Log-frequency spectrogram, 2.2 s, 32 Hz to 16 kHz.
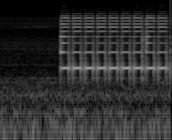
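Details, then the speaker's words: John Deere 6415 tractor or W235 swather cab: quick run of even high-pitched warning beeps, about seven a second, repeating; SCR inlet temperature fault code active, owner suspects inlet temperature sensor, not confirmed. "that's just annoying that damn beeping I wonder if we can well let's see what it says here I'll have to listen to this beeping I can't shut it off guys"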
